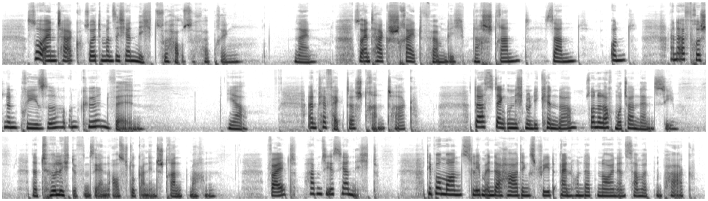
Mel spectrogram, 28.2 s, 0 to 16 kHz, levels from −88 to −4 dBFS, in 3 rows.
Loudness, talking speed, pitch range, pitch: -20 LUFS, 145 wpm, 210-275 Hz, 235 Hz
